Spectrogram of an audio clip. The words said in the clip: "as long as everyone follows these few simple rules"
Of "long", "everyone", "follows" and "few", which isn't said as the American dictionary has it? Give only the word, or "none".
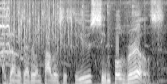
none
